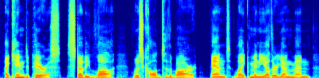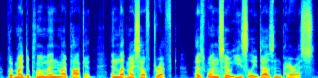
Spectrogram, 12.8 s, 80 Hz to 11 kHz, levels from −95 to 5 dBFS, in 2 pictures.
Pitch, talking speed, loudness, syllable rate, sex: 155 Hz, 160 wpm, -18 LUFS, 4.4 syllables/s, male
